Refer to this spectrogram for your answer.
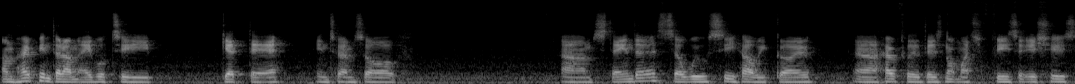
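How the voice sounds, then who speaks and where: A man in an Australian accent at a fairly slow pace, fairly even in intonation, with long, frequent pauses. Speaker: travel vlogger. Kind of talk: casual vlog monologue. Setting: high-rise hotel room with a view. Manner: hesitant, many fillers.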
